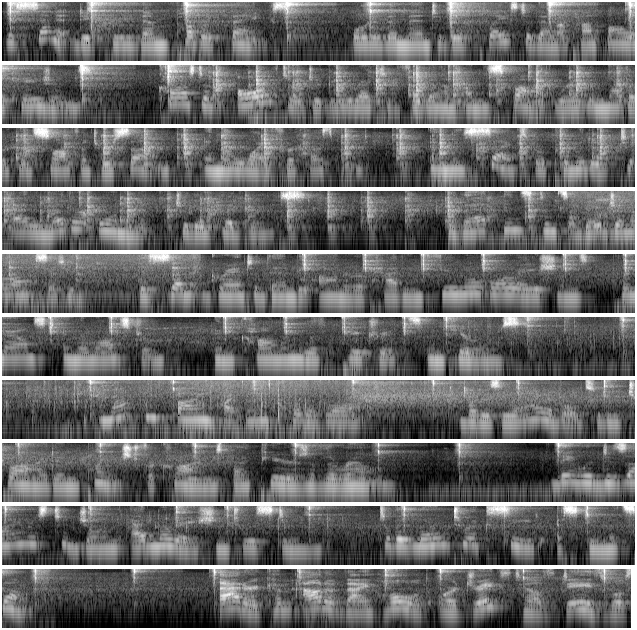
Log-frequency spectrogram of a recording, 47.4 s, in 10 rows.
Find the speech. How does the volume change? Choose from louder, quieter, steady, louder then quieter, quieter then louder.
steady.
